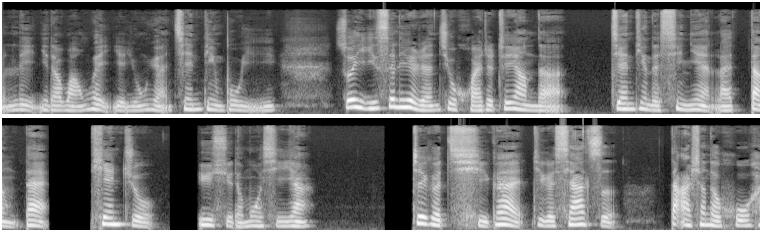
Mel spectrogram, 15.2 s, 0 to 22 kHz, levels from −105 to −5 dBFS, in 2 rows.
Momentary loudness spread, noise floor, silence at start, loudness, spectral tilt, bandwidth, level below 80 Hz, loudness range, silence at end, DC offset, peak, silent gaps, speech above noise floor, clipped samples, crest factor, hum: 12 LU; -59 dBFS; 0 s; -15 LUFS; -4 dB/octave; 16.5 kHz; -50 dBFS; 5 LU; 0 s; under 0.1%; 0 dBFS; 8.05-8.45 s, 9.25-9.52 s, 11.40-11.67 s; 44 dB; under 0.1%; 16 dB; none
